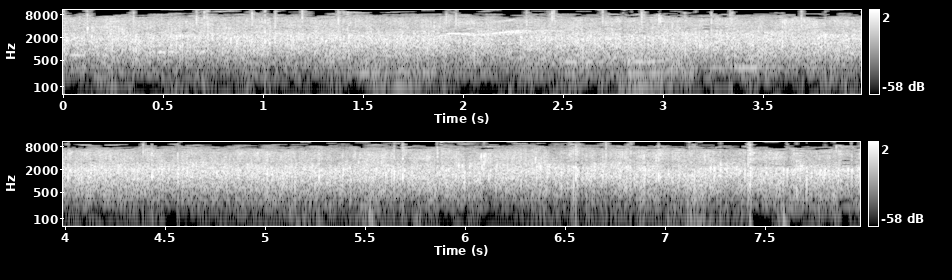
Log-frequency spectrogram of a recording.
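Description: Audience applauding as an actress is introduced at a gathering, a sustained, dense, even round of clapping that keeps a constant level for the whole stretch.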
